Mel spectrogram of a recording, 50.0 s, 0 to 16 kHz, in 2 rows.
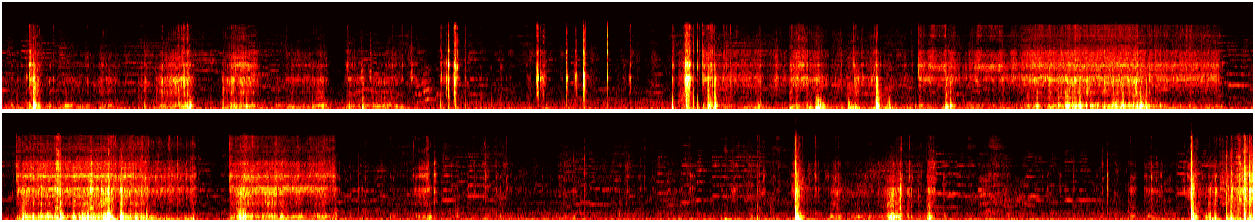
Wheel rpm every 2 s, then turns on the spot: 0, 0, 0, 0, 0, 0, 0, 20, 10, 30, 60, 50, 30, 70, 20, 40, 0, 0, 0, 0, 0, 0, 0, 0, 0.
none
